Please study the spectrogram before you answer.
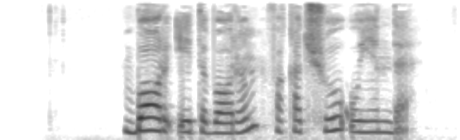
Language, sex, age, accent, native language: Uzbek, female, under 19, Qashqadaryo, Uzbek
